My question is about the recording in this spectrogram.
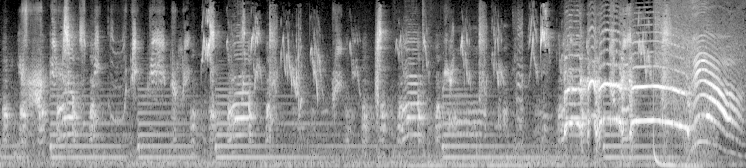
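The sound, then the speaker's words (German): A collage of sounds: rapid budgerigar chirps and chatter over sustained piano notes, then a loud chicken crowing near the end. No one speaks. “Du hast ein Huhn gehört, einen Wellensittich und das Klavier war der falsche Sound.”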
